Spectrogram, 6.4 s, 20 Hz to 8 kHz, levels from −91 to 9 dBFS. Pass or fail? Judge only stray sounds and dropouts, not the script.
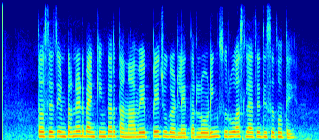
pass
